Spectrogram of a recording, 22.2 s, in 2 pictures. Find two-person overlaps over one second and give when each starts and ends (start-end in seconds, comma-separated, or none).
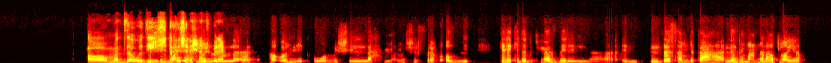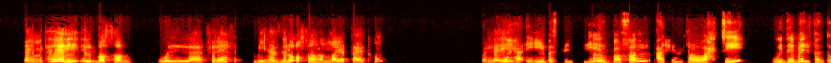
2.0-3.5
